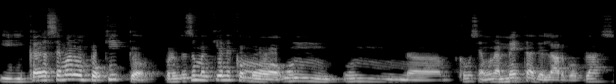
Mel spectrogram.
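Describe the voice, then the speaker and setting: A man speaks with a Russian accent in a fairly high voice whose pitch swings very widely. His pace is moderate, with hardly any pauses. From Israel. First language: Russian (speaking Spanish). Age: 30s. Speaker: polyglot and English teacher. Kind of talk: interview. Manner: halting with fillers.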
